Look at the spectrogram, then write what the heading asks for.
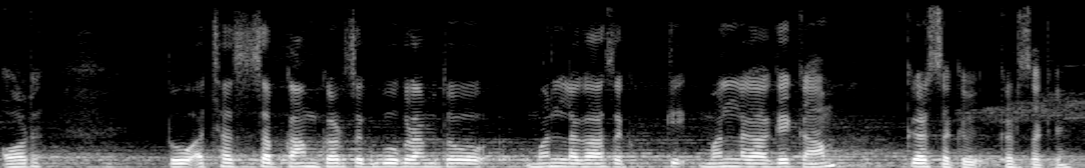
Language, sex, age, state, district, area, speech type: Maithili, male, 30-45, Bihar, Purnia, rural, spontaneous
